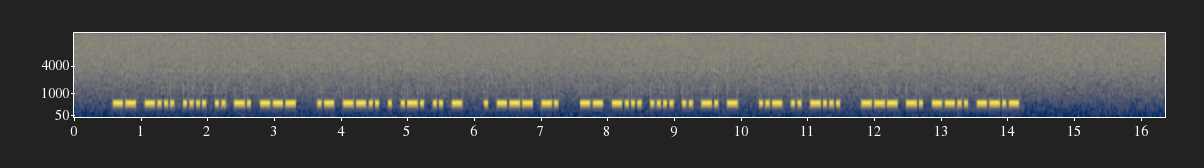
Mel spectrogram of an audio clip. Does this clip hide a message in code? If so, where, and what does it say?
Yes: Morse code (Hebrew alphabet) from 0.5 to 14.2 s, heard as a keyed tone, machine-sent, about 25 wpm, 500 Hz. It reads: מבחינה אזורית והן מבחינת טיב הנזק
